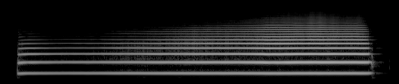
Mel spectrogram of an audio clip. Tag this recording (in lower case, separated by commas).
trumpet, music, brass instrument, musical instrument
